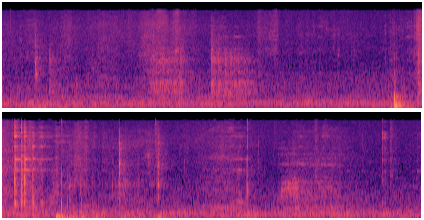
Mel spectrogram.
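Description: Light handling of a drinking glass on a desk and a plastic pen-type pH meter, with a short cluster of sharp clicks and taps about four seconds in as the meter's tip knocks against the glass and goes into the water.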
